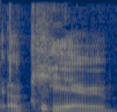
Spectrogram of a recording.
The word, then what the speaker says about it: Okyere: and then Okyere is like Okyere, but then like, you know, I've vowed to always pronounce my name properly regardless of where I am.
